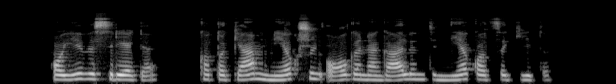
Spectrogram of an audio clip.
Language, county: Lithuanian, Klaipėda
